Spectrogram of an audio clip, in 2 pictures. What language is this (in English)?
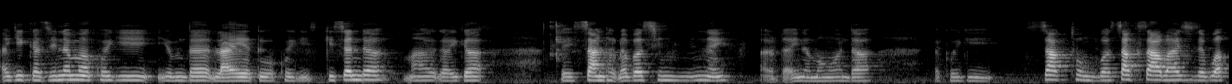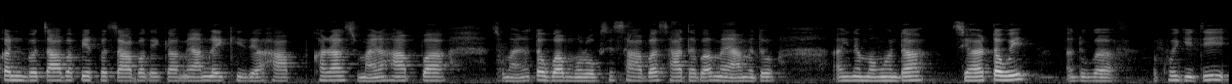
Manipuri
